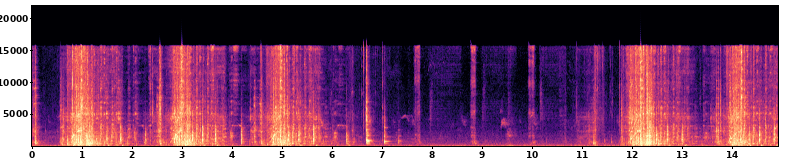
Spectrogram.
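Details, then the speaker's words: Australian-built Rover four-stroke mower, first start after sitting on its side cylinder-head down: repeated recoil pulls, engine spins briefly but never catches; spark plug found covered in oil, crank no-start from oil-fouled plug, cleaned plug and cylinder. "Clean our spark plug. It's obviously covered in oil. That wasn't going to run in a hurry."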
